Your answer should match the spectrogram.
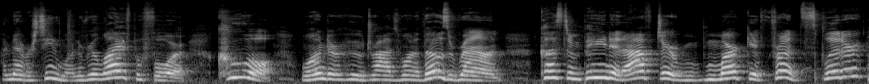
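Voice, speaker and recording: A woman's voice: fairly high pitch, animated. Woman as a wide-eyed car-nerd teen boy. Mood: awed, excited. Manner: awed, drawn-out slangy exclaiming. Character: wide-eyed teenage boy gushing over cars.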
